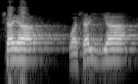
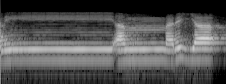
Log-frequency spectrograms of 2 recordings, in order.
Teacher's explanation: أبدلها ياء ثم أدغم الياء في الياء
